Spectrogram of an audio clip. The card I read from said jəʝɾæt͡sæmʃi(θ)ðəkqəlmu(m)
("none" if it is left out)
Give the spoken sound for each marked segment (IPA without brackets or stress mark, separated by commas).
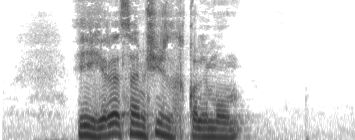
ʃ, m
